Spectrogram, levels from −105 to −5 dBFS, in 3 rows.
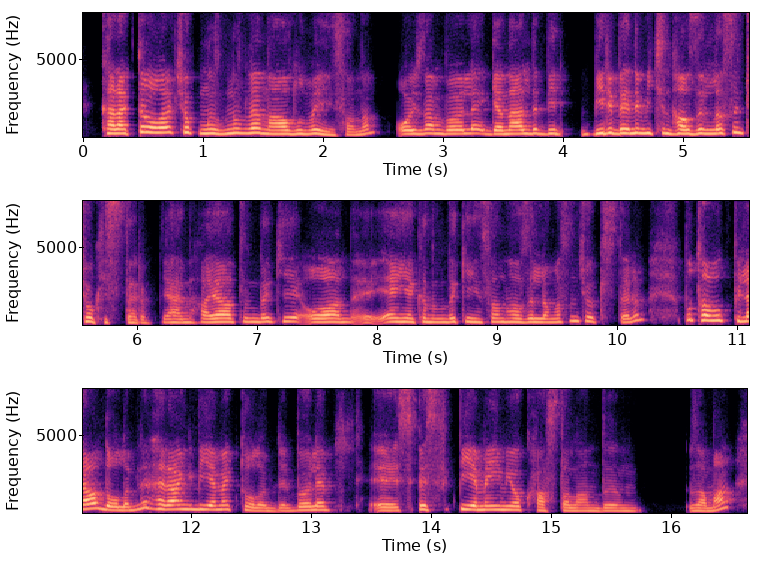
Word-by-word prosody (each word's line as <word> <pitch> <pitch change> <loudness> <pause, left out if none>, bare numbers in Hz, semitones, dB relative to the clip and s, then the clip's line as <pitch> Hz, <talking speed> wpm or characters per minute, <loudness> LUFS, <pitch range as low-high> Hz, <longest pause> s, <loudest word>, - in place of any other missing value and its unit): karakter 260 +5 +4
olarak 315 0 +6
çok 315 -4 +1
mızmız 255 +2 +2
ve 290 -2 +4
nazlı 225 0 +2
bir 245 - +3
insanım. 185 - -5 0.2
O 225 - +1
yüzden, 240 +1 0
böyle, 235 +2 +1
genelde 230 +1 +1
bil 240 -2 -1 0.2
biri 255 +5 +2
benim 265 +1 +6
için 260 -1 +1
hazırlasın 245 +5 +2
çok 250 -5 -1
isterim. 180 -2 -7
Yani, 200 0 -3
hayatımdaki 225 +4 -1
o 215 +1 -1
an 220 0 +2
e - - -11
en 230 - -3
yakınımdaki 225 0 -2
insanın 220 +1 -3
hazırlamasını 215 +3 -2
çok 255 -5 -5
isterim. 210 - -6 0.3
Bu 345 - -3
tavuk 315 -1 +3
pilav 280 +2 +4
da 235 - +4
olabilir 210 - -2
herhangi 270 -2 +2
bir 260 - 0
yemek 250 0 -2
de 220 - -3
olabilir, 175 -1 -5
böyle, 215 +1 -1 0.3
eee, 190 0 -2
spesifik 250 +6 -4
bir 270 - +3
yemeğim 235 -1 +2
yok 225 -1 -2
hastalandığım 175 -2 -6 0.4
zaman. 175 - -3
230 Hz, 175 wpm, -23 LUFS, 210-260 Hz, 0.4 s, olarak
